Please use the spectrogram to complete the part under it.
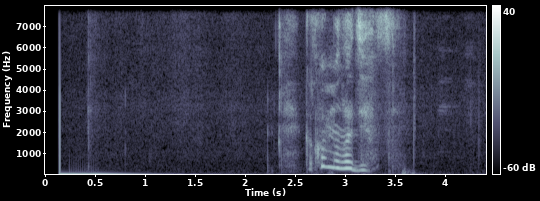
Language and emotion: Russian, positive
